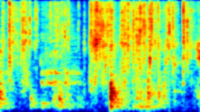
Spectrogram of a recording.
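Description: A metallic foil blind-bag wrapper crinkling and crackling as it is handled and worked open by hand, in quick irregular crackles.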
